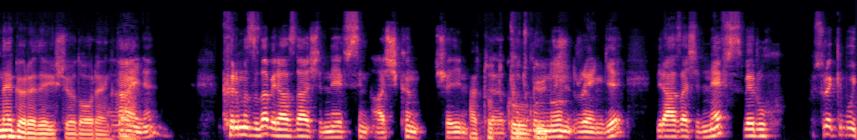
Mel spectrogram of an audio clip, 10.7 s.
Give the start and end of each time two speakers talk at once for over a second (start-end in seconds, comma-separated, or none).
5.9-7.2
